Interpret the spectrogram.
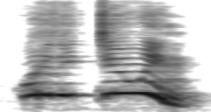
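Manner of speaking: high, piping little fox asking; high child fox voice. Acted. Small fox asking in alarm, high voice.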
